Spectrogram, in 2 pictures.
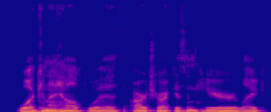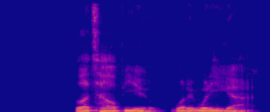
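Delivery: ordinary delivery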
